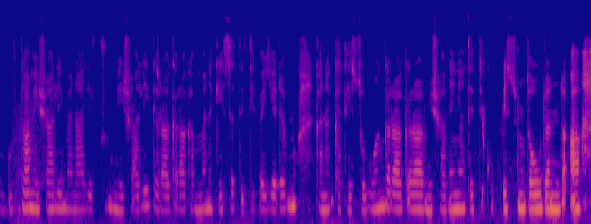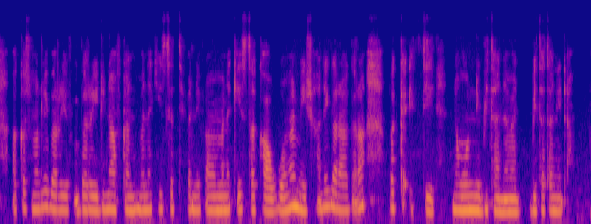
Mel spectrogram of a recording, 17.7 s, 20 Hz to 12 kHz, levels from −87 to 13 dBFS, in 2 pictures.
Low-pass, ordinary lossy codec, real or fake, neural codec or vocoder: 7.2 kHz; Opus, 24 kbps; real; none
